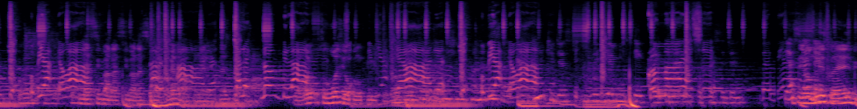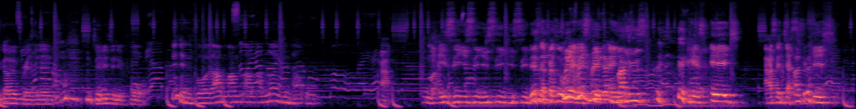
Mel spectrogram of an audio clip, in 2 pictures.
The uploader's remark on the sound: Apologies for the poor quality of audio.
